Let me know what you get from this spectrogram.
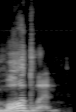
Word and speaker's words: Magdalen: And Kathy and I can tell you it's pronounced Maudlin. The G and the D disappeared in English for the college name at Oxford, both at Oxford and Cambridge.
